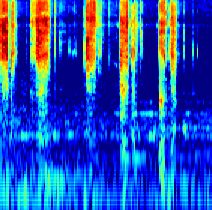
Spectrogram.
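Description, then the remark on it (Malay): A voice imitates wet slippers walking from a swimming pool to a living hall: about five soft, squelchy slapping bursts in an uneven walking rhythm, fairly quiet, with no talking around them. “Bunyi sleeper basah berjalan daripada daripada pool ke area living hall.”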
